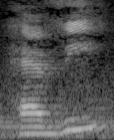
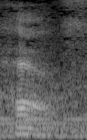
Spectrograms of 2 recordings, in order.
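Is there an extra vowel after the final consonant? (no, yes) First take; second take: yes; no. First: An extra vowel sound follows the final consonant. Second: The word ends cleanly on the final consonant. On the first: The speaker calls it wrong. "instead of saying heavy" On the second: The speaker calls it right. "we got to say have"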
